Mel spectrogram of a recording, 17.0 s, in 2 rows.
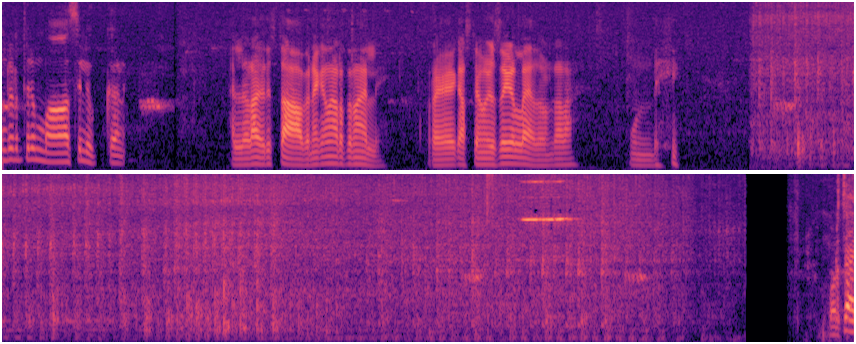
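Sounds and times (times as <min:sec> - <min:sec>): auto-rickshaw engine puttering: 0:07.5 - 0:16.0
brief high squeal: 0:13.7 - 0:15.0.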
